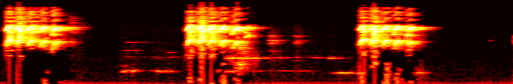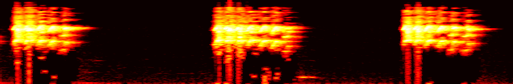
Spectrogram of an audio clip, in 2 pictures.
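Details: Squirrel, known locally as bajing kekes, recorded as master training audio for songbirds: sharp, clear bursts of rapid high chattering, each under a second, repeated about every two seconds, six bursts, quiet background.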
